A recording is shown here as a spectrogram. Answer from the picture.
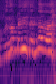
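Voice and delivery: put-on high, sheepish little kid voice; sheepish schoolboy. Boy answering the principal about wrestling shows, high and sheepish. Voicing his child self to principal.

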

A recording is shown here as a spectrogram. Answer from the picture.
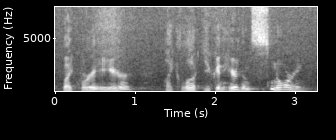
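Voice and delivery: an overexcited soldier barely holding it in; overeager soldier. Retold or imitated. Soldier hyped before the night attack, eager and lifted. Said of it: "way too excited to be there".

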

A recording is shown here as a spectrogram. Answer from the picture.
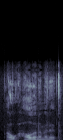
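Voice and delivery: ordinary delivery

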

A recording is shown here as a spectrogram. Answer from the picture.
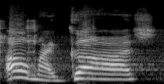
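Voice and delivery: normal talking voice

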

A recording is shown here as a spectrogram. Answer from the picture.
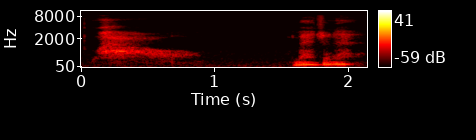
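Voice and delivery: long, hushed, breath-only wow; whispered amazement; awed whisper. Real, not acted. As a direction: let it out softly in wonder. Awed at what is imagined.

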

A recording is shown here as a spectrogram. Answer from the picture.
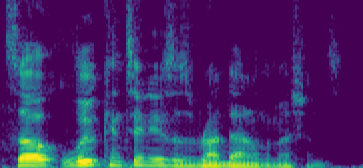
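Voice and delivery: ordinary delivery

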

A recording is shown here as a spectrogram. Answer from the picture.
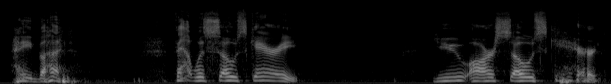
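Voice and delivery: gently reassure, stretching the words out; comforting a scared child. Retold or imitated. Father comforting scared son.

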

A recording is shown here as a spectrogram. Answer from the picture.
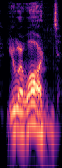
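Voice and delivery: slow, forceful warning; dark warning. A narrator's reading. Wizard Jihur answers the fleeing Skurgs, dark warning. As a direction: deliver the warning heavily and slowly. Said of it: "detected a sense of darkness in his voice".

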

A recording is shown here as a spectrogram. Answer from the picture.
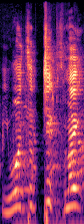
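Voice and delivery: high, exaggerated British voice; mock British accent. Showing friend how the British talk, mock British accent. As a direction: ham up British speech, pitched high. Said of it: "They go".

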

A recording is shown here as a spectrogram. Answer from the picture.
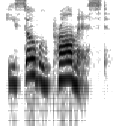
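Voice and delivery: a hint of a young voice; young-sounding beast. A narrator's reading. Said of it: "still sounding surprisingly young".

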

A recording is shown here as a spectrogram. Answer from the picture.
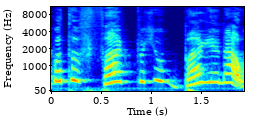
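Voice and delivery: high-pitched angry yell; high loud yell. Retold or imitated. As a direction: yell at the driver. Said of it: "We like".

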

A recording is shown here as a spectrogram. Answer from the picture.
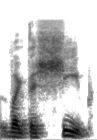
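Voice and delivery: ordinary delivery

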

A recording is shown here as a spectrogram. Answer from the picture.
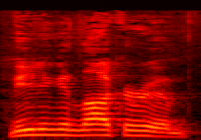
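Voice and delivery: loud, high booming call through a door. A narrator's reading. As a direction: boom it out from outside. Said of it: "the muffled voice boomed".

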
